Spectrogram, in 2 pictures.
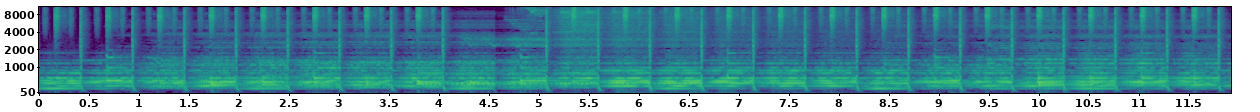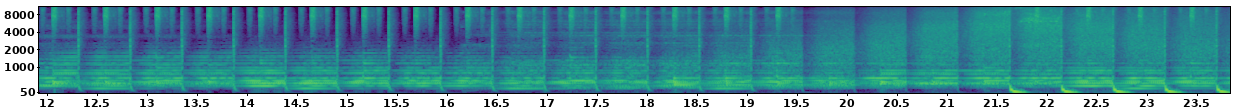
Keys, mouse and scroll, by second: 10.7 click, 11.7-12.2 alt+scroll up 2, 12.2 alt+scroll up 1, 12.5 alt+scroll down 2, 12.8-14.0 alt+scroll up 2, 15.2 click, 19.9 alt+scroll up 1, 21.0 click.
